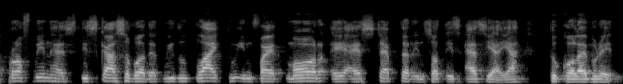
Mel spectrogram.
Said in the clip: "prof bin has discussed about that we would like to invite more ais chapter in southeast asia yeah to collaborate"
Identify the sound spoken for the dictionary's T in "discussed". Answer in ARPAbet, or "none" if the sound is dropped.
none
